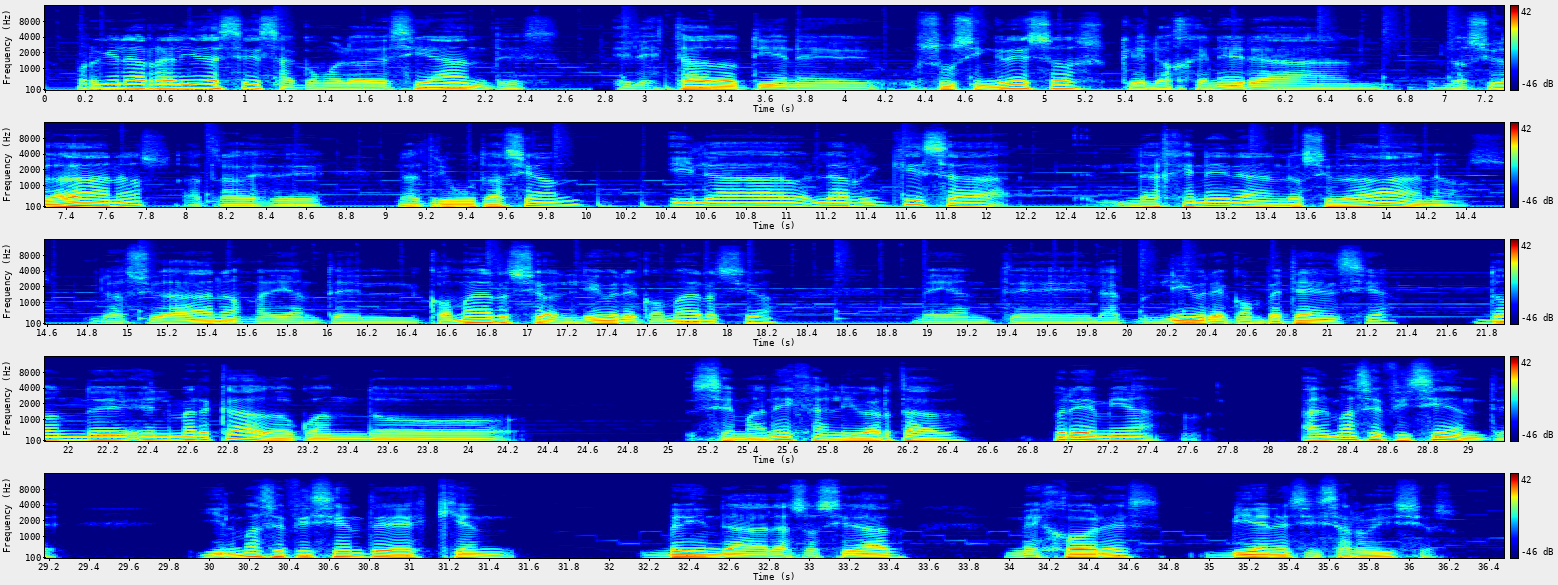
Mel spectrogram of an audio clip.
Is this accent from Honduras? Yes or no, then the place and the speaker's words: no; Argentina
